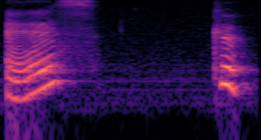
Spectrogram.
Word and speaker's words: est-ce que: de la conjonction que on le prononce en deux syllabes est-ce que et est-ce que c'est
